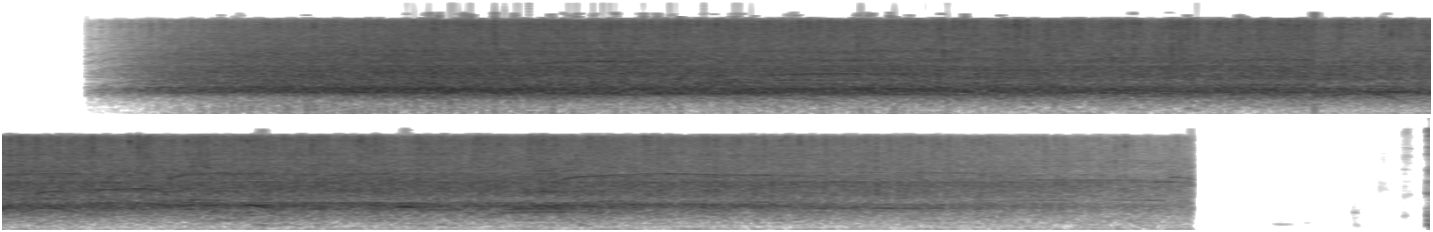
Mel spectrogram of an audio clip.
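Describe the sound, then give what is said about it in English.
Sustained audience applause welcoming a guest speaker, a dense wash of many hands clapping at steady volume for about twelve seconds before stopping abruptly, loud. “And as usual, please let's give him the compo applause.”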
